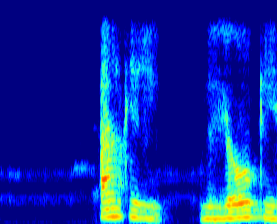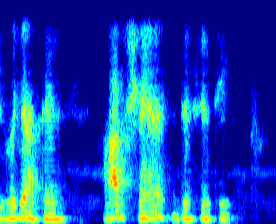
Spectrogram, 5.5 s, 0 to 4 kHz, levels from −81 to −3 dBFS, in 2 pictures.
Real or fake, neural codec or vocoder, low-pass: fake; codec, 16 kHz, 2 kbps, FreqCodec, smaller model; 3.6 kHz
